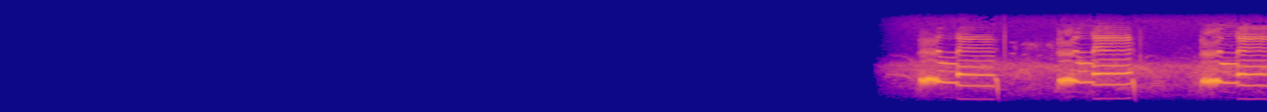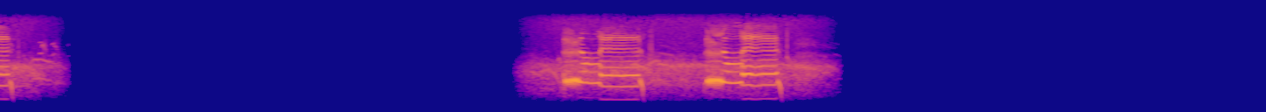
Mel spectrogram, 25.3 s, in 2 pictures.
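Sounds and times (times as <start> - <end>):
nasal bird calls: 8.8 - 13.4, 17.9 - 21.1.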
